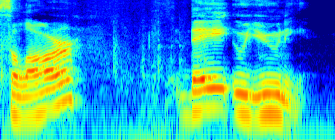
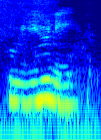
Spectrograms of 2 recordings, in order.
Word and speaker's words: Salar de Uyuni: It's Salar de Uyuni. – Uyuni? That sounds... – Uyuni. – Very close to Uwu.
